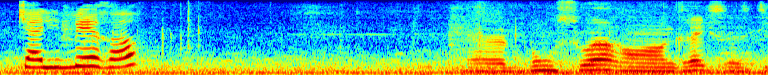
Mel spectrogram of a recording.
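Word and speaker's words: Καλημέρα: cours de grec alors en grec bonjour se prononce Calimera bonsoir en grec ça se dit kalalispera bonne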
